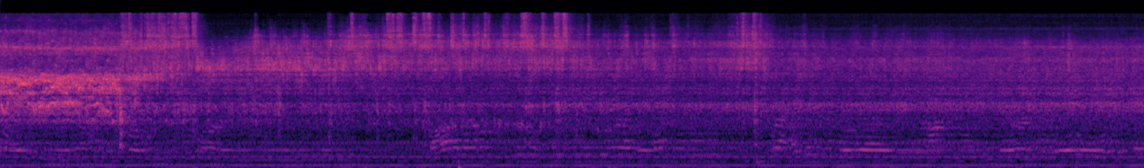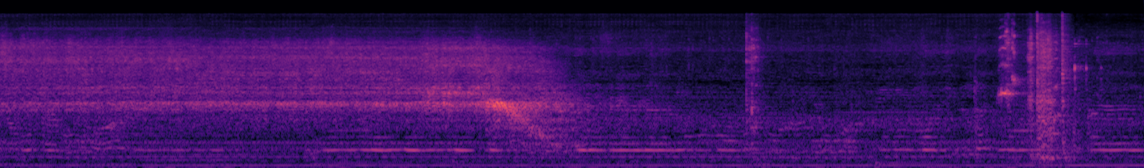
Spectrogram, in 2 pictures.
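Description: An espresso machine hums steadily.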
